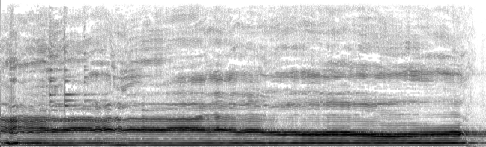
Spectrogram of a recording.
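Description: Meditation music: one long chanted note, sliding up into pitch at the start, held with a slight waver, and falling away near the end, over a steady drone.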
